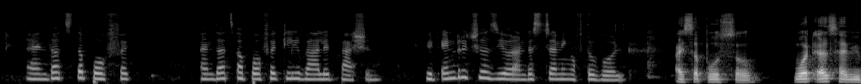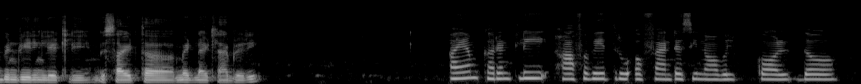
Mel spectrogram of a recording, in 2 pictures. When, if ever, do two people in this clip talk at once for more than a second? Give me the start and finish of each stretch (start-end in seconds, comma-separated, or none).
none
